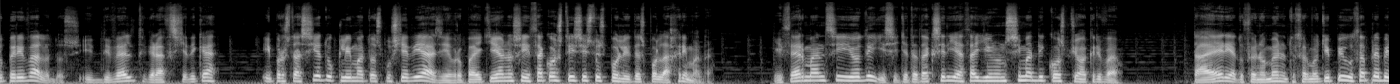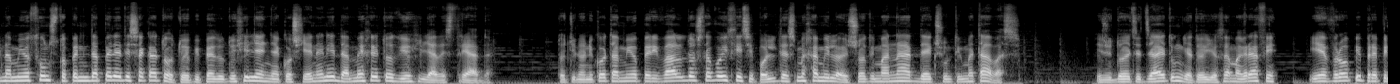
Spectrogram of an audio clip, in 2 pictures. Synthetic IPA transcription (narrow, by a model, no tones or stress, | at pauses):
t̪upe̞ɾivɐlo̞nd̪o̞̰sḭd̪ivelt̪ɣɾɐfi̥sçe̞t̪ikɐ | ipɾo̞st̪ɐsiɐt̪uklimɐt̪o̞spusçe̞ðiɐzie̞vɾo̞pɐicie̞no̞siθɐko̞st̪isist̪uspo̞lit̪e̞spo̞lɐxɾimɐ̰t̪ɐ | ḭθe̞ɾmɐnsiːo̞ðiʝisice̞t̪ɐt̪ɐksiðʝɐθɐʝinunsimɐnd̪iko̞spço̞ɐkɾivɐ̰ | t̪ɐe̞ɾiɐt̪ufe̞no̞me̞nut̪uθeɾmo̞c̪ipiuθɐpɾe̞p̬inɐmio̞θunst̪o̞pe̞nind̪ɐpend̪e̞t̪ise̞kɐt̪o̞t̪ue̞pipe̞ðut̪uçiʎɐeɲɐko̞sçɐene̞nind̪ɐme̞xɾit̪o̞ðio̞çiʎɐðe̞st̪ɾiɐ̰nd̪ɐ | t̪o̞cino̞niko̞t̪ɐmio̞pe̞ɾivɐlo̞nd̪o̞sθɐvo̞iθisipo̞lit̪e̞zme̞xɐmilo̞iso̞ðimɐnɐːnd̪e̞ksunt̪inme̞t̪ɐvɐ̰si̥ | izud̪o̞it͡sd͡zɐjt̪uŋʝɐt̪o̞iðʝo̞θe̞mɐɣɾɐfiːe̞vɾo̞pipɾe̞pi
